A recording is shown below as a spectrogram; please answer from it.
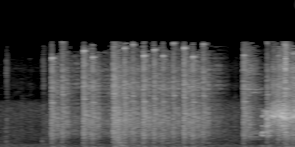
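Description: Gunfire in the online shooter Zula, with a series of sharp, loud shots and bursts in close succession filling the whole stretch, and no talking.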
